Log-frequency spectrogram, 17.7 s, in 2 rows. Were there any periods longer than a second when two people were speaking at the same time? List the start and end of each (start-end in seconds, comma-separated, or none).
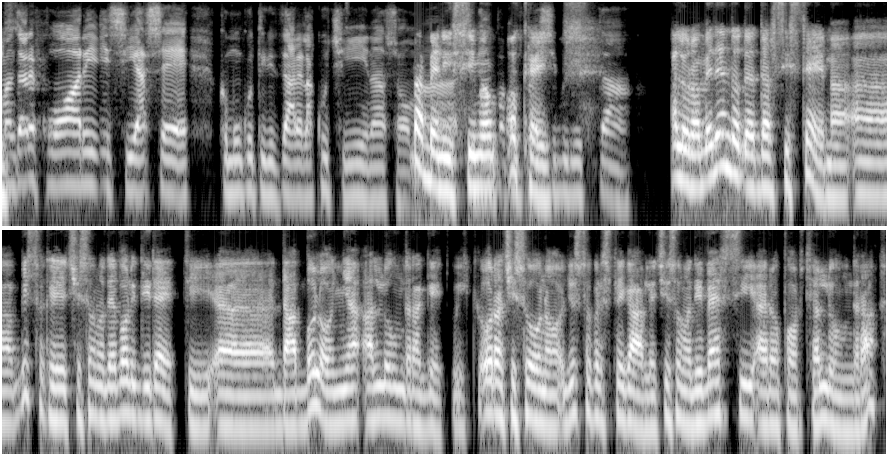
4.1-5.6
